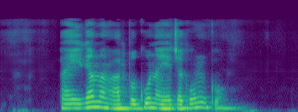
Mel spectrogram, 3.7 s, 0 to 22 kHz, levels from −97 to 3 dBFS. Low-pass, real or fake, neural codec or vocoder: 10.8 kHz; fake; codec, 24 kHz, 1.2 kbps, DualCodec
